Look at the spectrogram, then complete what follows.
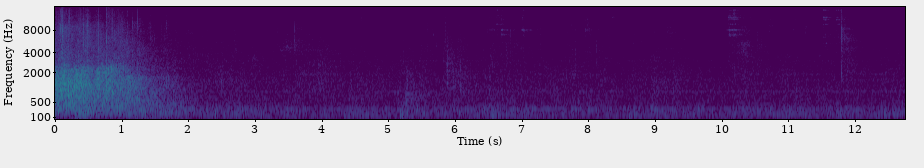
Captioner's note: applause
